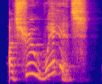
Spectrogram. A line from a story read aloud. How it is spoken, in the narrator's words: Rebecca exclaimed, delighted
